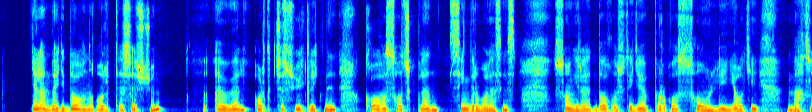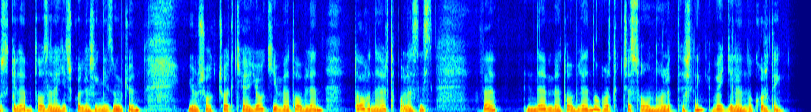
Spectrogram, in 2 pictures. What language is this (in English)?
Uzbek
